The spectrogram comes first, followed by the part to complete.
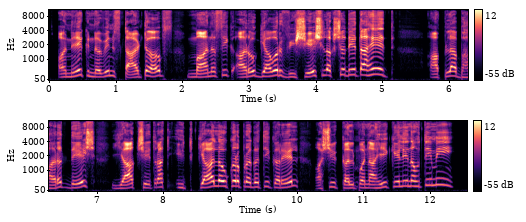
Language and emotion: Marathi, surprised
